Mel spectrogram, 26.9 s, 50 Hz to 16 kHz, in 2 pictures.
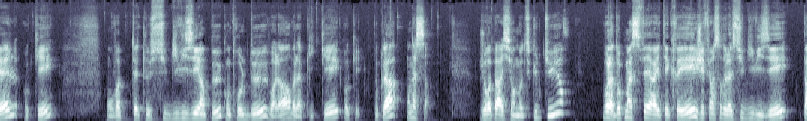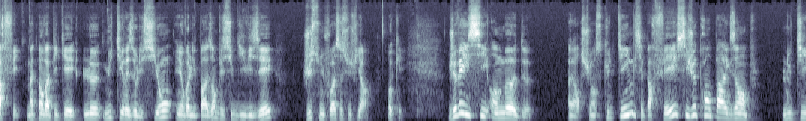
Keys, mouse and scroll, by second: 0.7 Tab, 1.7 Tab, 2.1 Tab, 2.6 Tab, 3.7 ctrl+2, 5.3 click, 6.5 Tab, 7.2 Tab, 8.1 click, 9.0-10.0 scroll up 3, 9.5 shift+middle click, 10.3-10.8 scroll up 1, 10.8-15.3 shift+middle drag, 15.3-26.8 drag.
